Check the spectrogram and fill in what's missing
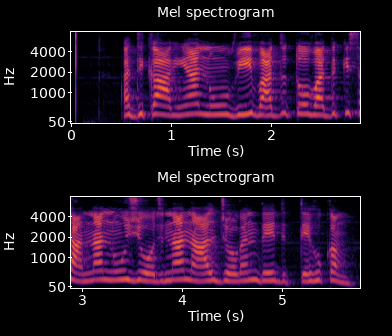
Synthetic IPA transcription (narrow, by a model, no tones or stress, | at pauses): əd̪ʱɪkaːɾiːjãːnũːʋiːʋəd̪t̪õːʋəd̪kɪsaːnãːnũːjoːd͡ʒnãːnaːld͡ʒoːɽənd̪eːd̪ɪt̪ːeːɦʊkəm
